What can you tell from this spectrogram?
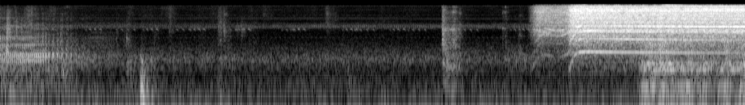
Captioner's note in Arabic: طنين الحفر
